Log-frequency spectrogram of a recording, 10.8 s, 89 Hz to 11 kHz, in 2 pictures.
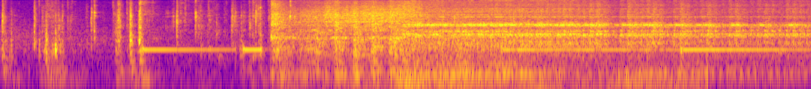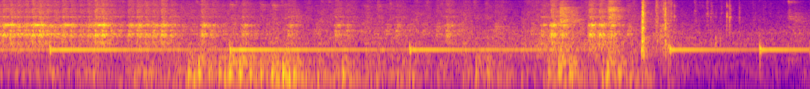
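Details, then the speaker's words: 2011–2016 Chevrolet Cruze 1.8L with fuel pump fuse 67 pulled to relieve fuel pressure before intake manifold replacement: starter whirs, the engine catches, idles roughly a few seconds, then stalls from fuel starvation. "it's gonna stall out pretty quick and then crank it one more time just to get rid of all the fuel pressure and that's it"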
